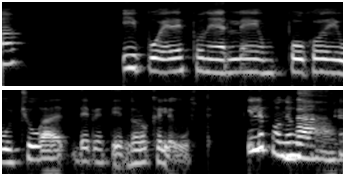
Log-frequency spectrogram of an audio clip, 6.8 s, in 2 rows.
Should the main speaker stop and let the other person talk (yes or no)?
no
